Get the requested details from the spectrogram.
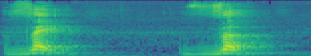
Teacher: A gente tem que colocar a língua entre os dentes e emitir esse som da abelha.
